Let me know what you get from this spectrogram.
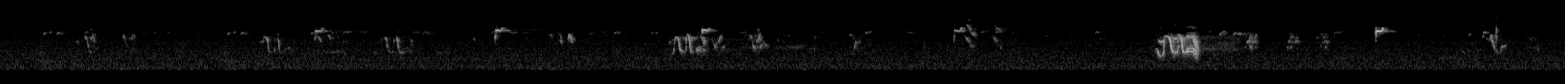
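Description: Wild birds chirping: short, scattered calls and twitters, with louder bunches of calls about seven and twelve seconds in.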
